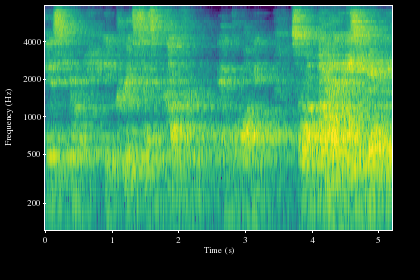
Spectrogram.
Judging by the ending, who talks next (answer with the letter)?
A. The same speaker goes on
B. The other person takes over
B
